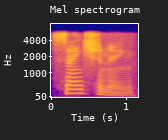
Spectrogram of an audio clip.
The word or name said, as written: sanctioning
